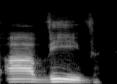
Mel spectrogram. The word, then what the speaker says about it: Abib: And as you look at that word, Aviv, A-B-I-B, it is a Hebrew word, and for the month, the first month. And I was looking up today how it's pronounced. It's Aviv, and that's a more accurate pronunciation.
